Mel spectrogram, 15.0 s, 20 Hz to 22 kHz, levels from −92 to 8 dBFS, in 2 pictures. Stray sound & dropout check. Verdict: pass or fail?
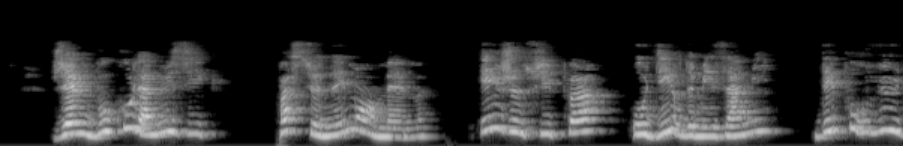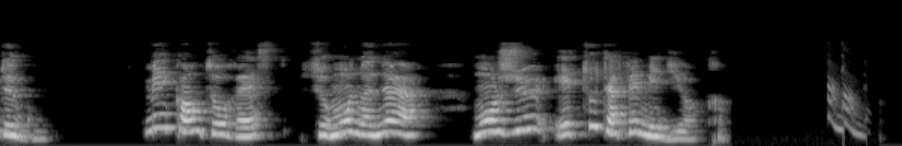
fail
